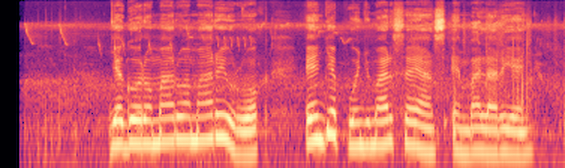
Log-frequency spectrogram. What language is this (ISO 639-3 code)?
luo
